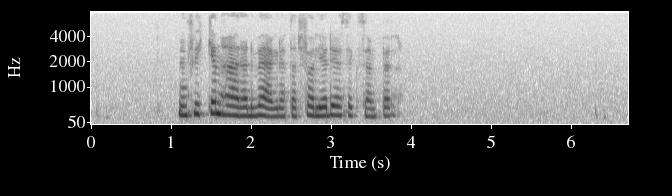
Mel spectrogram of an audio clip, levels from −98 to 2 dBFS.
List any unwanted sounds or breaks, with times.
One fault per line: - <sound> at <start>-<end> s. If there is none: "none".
none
